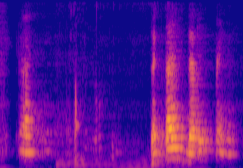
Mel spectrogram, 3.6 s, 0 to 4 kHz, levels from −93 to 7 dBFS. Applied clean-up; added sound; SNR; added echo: neural mask model DeepFilterNet 3.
